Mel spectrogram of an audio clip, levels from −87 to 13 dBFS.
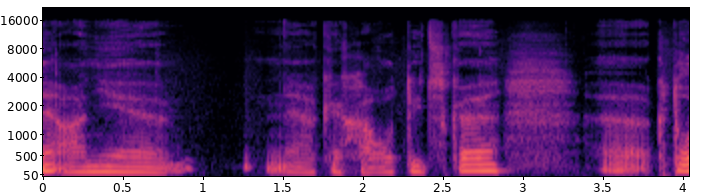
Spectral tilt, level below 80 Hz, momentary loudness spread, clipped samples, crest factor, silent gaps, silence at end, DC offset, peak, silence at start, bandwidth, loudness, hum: -6.5 dB/octave; -60 dBFS; 14 LU; under 0.1%; 22 dB; none; 0 s; under 0.1%; -4 dBFS; 0 s; 16 kHz; -27 LUFS; none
